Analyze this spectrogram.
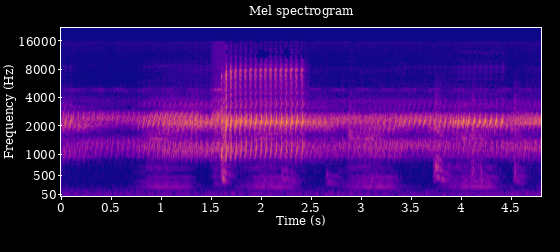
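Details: Night chorus of gray treefrogs at Cool Pond, West Virginia, with a male calling from low willow branches at the pond's edge. One loud rapid pulsed trill rises above a steady background of trilling frogs and lower repeated croaking notes.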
